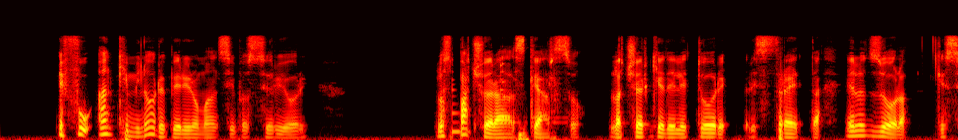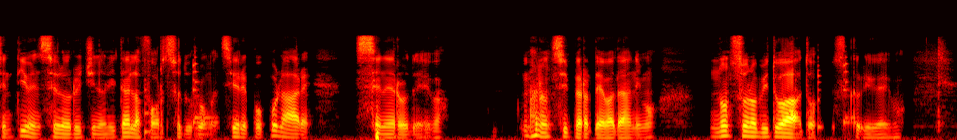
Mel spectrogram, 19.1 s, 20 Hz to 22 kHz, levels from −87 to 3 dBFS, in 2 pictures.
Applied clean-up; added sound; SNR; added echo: neural diffusion model UNIVERSE++.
